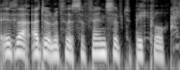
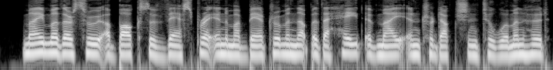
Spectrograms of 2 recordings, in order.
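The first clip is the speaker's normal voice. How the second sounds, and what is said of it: Put-on Northern Irish accent. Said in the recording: “Try a wee bit the accent. ... I'm very good at the Northern Ireland accent. ... Stop it, I'm good at it.”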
